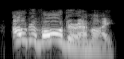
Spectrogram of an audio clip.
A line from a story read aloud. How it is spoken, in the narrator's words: shouted Seamus, who, in contrast with Ron, was going pale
